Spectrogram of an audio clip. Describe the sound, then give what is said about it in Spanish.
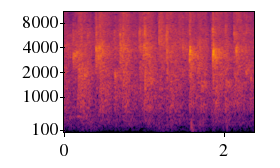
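A church audience in Arkansas applauds the Lord on a morning service, many hands clapping at once in a dense, continuous patter with a few sharper claps standing out; no one speaks over it. “Bueno, ¿cuántos le dan un aplauso al Señor en esta mañana?”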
